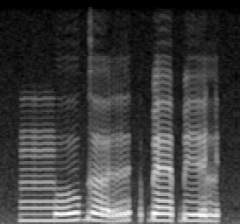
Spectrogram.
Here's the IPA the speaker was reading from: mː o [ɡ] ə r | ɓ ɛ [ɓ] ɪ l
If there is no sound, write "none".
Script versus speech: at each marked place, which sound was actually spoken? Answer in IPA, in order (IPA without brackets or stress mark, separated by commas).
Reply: ɡ, ɓ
